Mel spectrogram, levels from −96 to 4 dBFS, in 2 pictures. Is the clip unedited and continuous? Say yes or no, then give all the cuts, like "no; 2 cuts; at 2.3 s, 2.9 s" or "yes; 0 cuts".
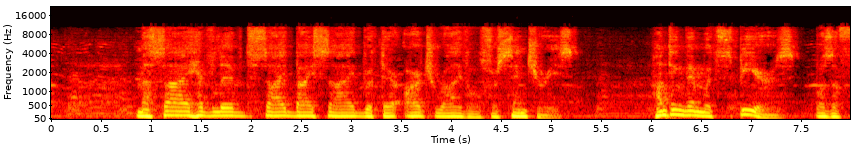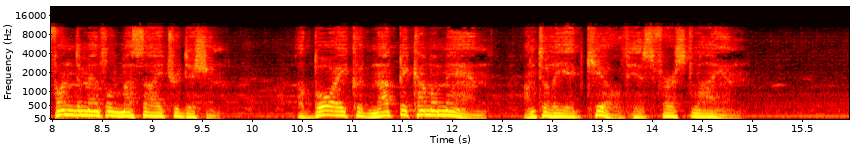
yes; 0 cuts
